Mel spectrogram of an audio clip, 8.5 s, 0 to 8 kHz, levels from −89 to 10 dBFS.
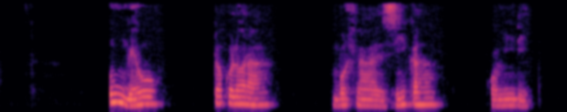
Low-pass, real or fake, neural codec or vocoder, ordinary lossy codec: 7.2 kHz; real; none; AAC, 32 kbps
